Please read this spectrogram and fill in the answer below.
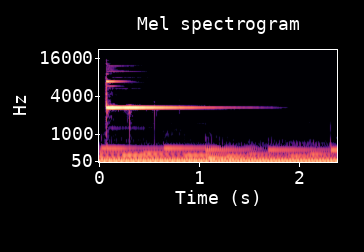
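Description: A single bright ding right at the start, ringing on one high tone and fading out over about two seconds, over soft ambient background music of slow, held chords.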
